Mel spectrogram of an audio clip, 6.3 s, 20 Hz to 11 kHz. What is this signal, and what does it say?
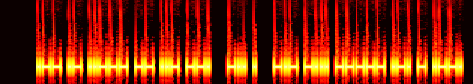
Morse code, heard as a keyed tone, about 34 wpm, 700 Hz. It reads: WA2MUG DE KB0RTP
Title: USA Callsign DE Callsign - 6 Characters - 35wpm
